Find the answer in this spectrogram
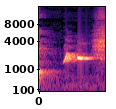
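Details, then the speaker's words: Brief, sudden, abrupt whistle, not part of a tune: a whistling vocal tic in a person with Tourette syndrome, a chronic whistler, ticking a lot after holding tics in for a while. "So, I am having I'm having I'm having a lot of ticks right now."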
